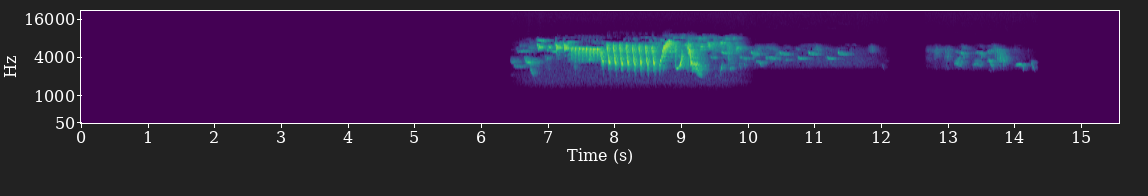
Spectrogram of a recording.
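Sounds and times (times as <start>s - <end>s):
common chaffinch song with fast bright descending trill: 6.5s - 12.1s, 12.7s - 14.4s.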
